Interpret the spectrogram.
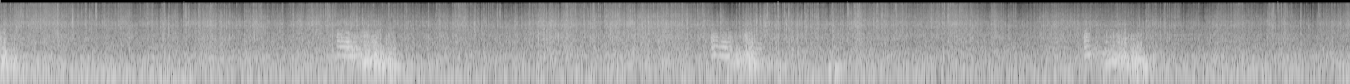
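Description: Heavy rain hitting a moving car's windshield and roof, with a short swish from the windshield wipers about every three seconds.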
